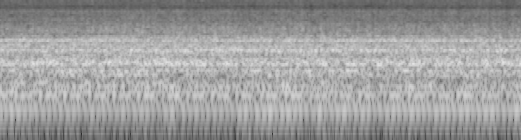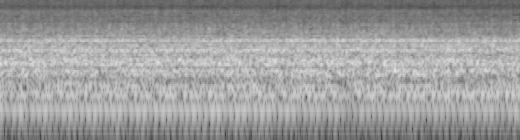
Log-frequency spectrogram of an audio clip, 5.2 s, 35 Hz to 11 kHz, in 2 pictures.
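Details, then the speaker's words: 2010-2017 Toyota Camry 2.5L 2AR-FE four-cylinder at idle: constant gritty whir over the engine, no knock, coming from below the alternator; worn water pump bearing, pump to be replaced. "the noise is not coming from the motor itself coming from down here underneath your alternator is your water pump it's a common noise on these COA products"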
